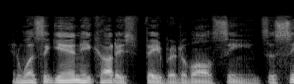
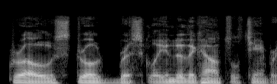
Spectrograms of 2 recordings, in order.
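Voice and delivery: ordinary delivery, nothing marked

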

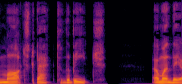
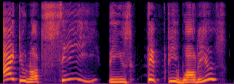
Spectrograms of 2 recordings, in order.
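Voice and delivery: much higher proud little mouse voice; Reepicheep; 3 dB louder than usual. Acted. Reepicheep to the invisible voices, high and proud. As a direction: speak up small but haughty. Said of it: "observed Reepicheep".

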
